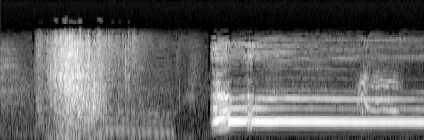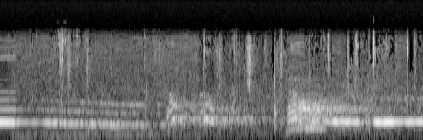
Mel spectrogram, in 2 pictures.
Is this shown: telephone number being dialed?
no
